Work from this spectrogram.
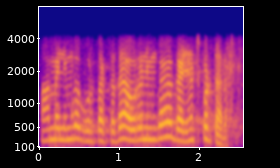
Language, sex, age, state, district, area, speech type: Kannada, male, 30-45, Karnataka, Belgaum, urban, conversation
